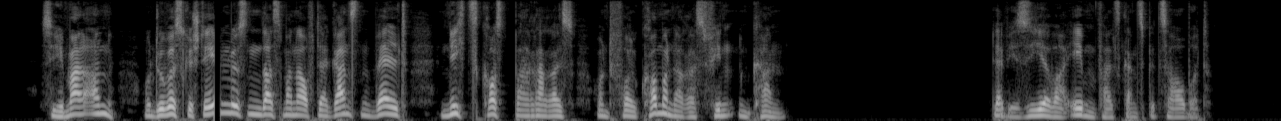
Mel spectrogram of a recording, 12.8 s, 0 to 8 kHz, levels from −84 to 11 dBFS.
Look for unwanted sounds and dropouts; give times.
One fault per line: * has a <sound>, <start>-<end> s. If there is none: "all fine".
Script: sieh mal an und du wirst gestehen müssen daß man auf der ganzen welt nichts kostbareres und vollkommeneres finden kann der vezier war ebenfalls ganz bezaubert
* has a dropout, 2.1-2.2 s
